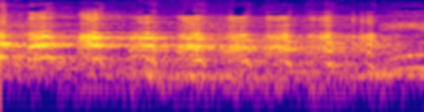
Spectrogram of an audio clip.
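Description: A woman laughing: a quick run of short, repeated laughs.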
